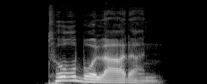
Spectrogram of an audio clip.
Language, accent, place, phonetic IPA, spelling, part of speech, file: German, Germany, Berlin, [ˈtʊʁboˌlaːdɐn], Turboladern, noun, De-Turboladern.ogg
- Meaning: dative plural of Turbolader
